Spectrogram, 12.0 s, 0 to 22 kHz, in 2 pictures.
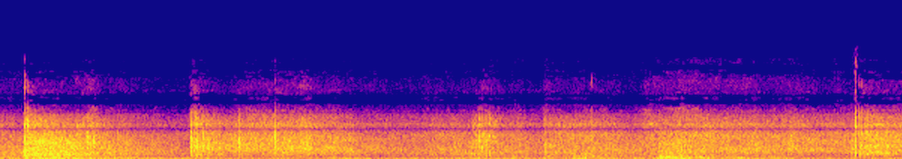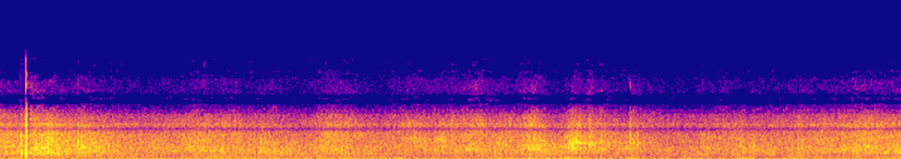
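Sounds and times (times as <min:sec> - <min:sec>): hockey stick hitting puck: 0:00.0 - 0:12.0.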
